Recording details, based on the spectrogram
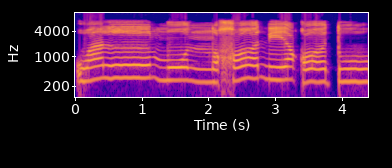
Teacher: Wawnya sapatain, wajib monyong dulu. Monyong dulu baru senyum. Lam sukunya terang jelas, jangan wale.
